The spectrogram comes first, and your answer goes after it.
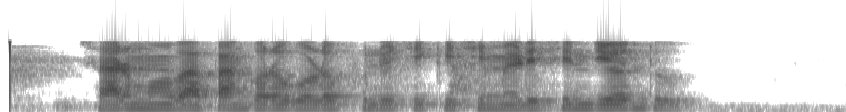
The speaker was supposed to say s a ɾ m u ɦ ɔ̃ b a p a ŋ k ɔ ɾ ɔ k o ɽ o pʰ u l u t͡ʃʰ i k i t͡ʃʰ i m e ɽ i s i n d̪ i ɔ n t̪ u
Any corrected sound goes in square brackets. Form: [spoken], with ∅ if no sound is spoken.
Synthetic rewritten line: s a ɾ m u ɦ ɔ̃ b a p a ŋ k ɔ ɾ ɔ [ɡ] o ɽ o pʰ u l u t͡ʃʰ i k i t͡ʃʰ i m e ɽ i s i n d̪ i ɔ n t̪ u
